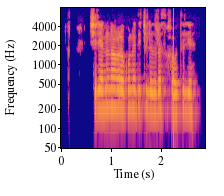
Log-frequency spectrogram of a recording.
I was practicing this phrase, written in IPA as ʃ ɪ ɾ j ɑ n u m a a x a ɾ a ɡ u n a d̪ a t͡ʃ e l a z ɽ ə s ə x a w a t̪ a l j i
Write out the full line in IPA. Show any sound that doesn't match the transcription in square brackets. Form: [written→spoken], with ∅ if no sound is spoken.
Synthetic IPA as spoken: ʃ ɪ ɾ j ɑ n u [m→n] a a [x→ɣ] a ɾ a ɡ u n a d̪ [a→i] t͡ʃ e l a z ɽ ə s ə x a w a t̪ [a→ə] l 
